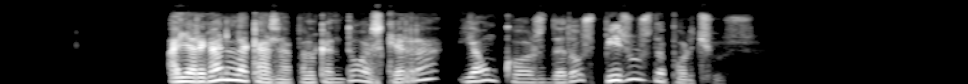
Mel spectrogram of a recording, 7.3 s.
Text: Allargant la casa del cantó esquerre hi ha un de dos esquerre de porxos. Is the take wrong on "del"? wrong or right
wrong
